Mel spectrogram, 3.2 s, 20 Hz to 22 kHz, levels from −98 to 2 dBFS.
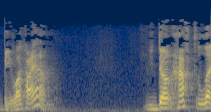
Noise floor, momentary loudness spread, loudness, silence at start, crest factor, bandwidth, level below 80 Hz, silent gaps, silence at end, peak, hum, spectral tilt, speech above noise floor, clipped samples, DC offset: -57 dBFS; 14 LU; -18 LUFS; 0 s; 20 dB; 11 kHz; -60 dBFS; none; 0 s; 0 dBFS; none; -4.5 dB/octave; 40 dB; under 0.1%; under 0.1%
